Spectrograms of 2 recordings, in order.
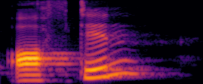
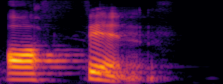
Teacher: Some people say, often -- that's good. Other people say offen with a silent T.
